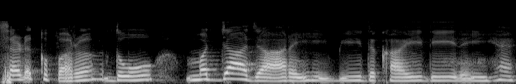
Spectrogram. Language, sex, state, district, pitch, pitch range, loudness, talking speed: Hindi, male, Punjab, Fazilka, 180 Hz, 170-210 Hz, -16 LUFS, 130 wpm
